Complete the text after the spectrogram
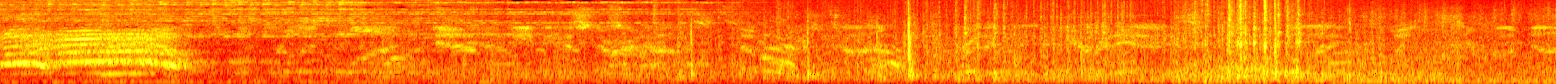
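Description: A bobsled's runners scrape and rumble along ice.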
